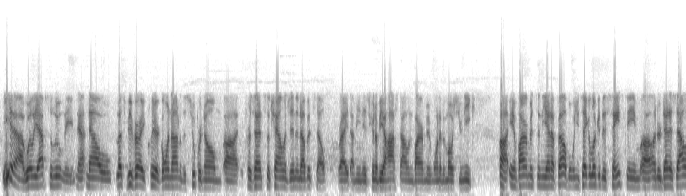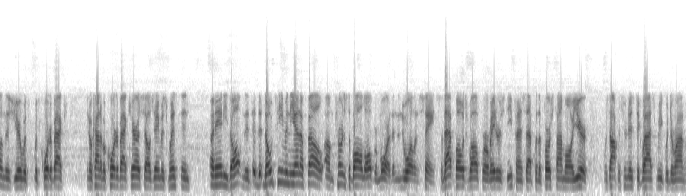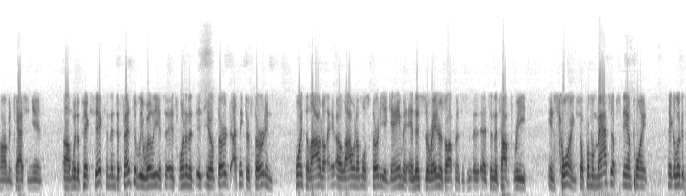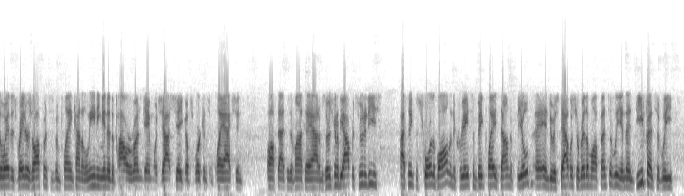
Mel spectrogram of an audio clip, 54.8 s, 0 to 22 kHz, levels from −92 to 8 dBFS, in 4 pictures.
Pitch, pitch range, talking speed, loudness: 140 Hz, 130-155 Hz, 245 wpm, -23 LUFS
